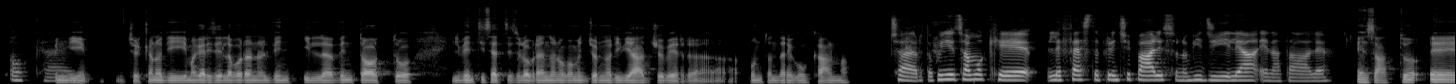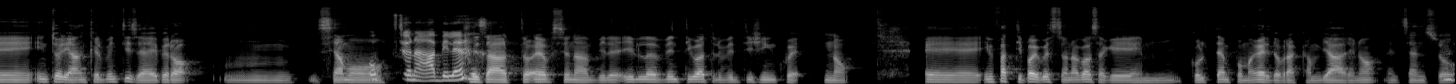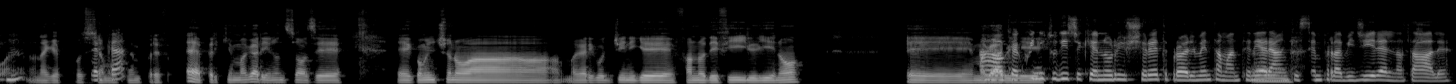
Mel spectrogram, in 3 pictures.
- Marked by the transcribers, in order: other background noise; laughing while speaking: "Opzionabile"
- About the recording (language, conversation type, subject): Italian, podcast, Qual è una tradizione della tua famiglia che ti sta particolarmente a cuore?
